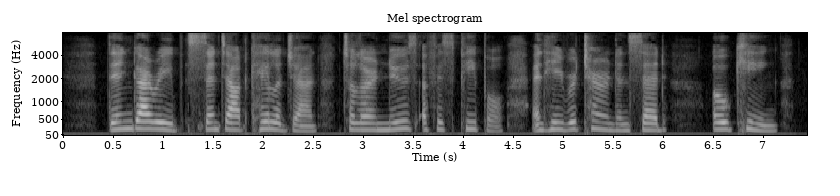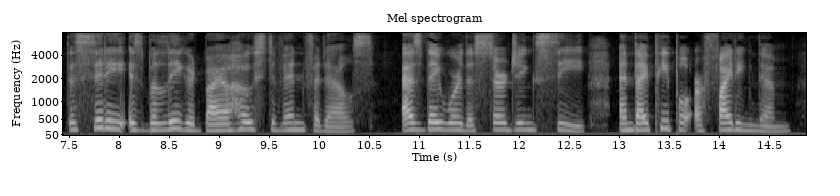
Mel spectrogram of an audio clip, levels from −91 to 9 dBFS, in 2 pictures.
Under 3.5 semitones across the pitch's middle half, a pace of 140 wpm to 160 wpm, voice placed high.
Yes: narrow, 2.5 semitones; average, 155 wpm; high, 195 Hz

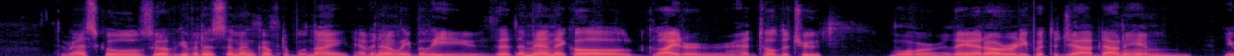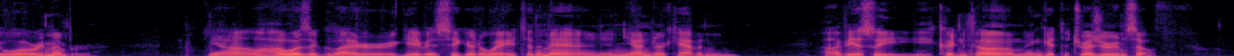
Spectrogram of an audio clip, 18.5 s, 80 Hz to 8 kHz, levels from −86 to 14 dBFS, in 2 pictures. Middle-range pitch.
No: low, 105 Hz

